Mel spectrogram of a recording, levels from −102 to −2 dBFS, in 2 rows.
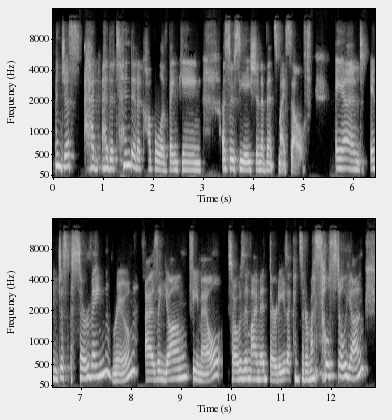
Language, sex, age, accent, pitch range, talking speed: English, female, 20-39, American, 165-215 Hz, 160 wpm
